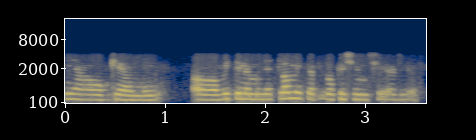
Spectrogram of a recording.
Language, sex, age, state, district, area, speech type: Telugu, female, 18-30, Telangana, Mancherial, rural, conversation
